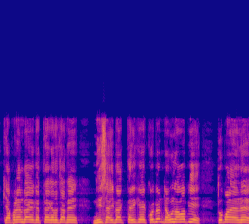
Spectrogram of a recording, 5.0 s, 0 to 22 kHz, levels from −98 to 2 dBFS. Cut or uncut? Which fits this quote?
uncut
